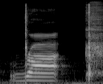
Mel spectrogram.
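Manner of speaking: rock said slowly and loud with the K split off; child splitting the word. Retold or imitated. Teacher imitating kids who clap the final sound. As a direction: say rock like a child clapping the K as a syllable. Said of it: "kids might go".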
